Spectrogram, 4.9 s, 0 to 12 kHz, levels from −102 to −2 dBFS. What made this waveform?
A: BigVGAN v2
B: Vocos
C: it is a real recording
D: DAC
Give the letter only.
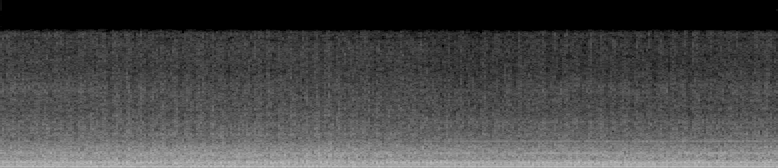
C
